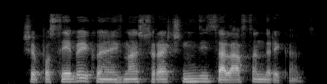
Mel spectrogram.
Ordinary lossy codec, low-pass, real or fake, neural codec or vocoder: none; 10.8 kHz; fake; codec, 24 kHz, 0.9 kbps, WavTokenizer, medium speech release version 1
